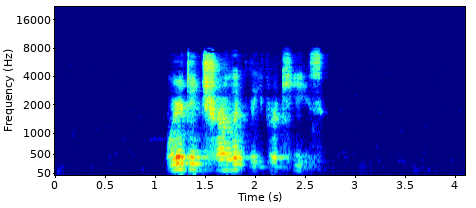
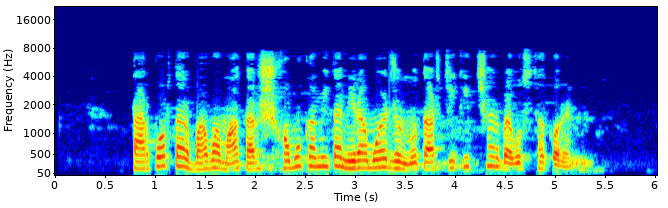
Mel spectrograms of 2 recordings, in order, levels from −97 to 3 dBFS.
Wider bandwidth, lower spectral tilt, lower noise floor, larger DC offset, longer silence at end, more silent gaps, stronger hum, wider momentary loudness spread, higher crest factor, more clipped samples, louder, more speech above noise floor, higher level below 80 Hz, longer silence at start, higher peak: about the same, 8 kHz vs 7.6 kHz; second, -2.5 dB/octave vs -7 dB/octave; first, -86 dBFS vs -70 dBFS; neither; first, 1.45 s vs 0.65 s; neither; neither; first, 16 LU vs 9 LU; first, 24 dB vs 16 dB; neither; second, -27 LUFS vs -16 LUFS; first, 58 dB vs 54 dB; second, -78 dBFS vs -60 dBFS; first, 1.15 s vs 0.8 s; second, -8 dBFS vs -2 dBFS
